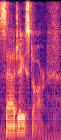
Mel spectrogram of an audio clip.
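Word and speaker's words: Sagittarius A*: Sagittarius A star pronounced Sag Aar abbreviated Estraar A star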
